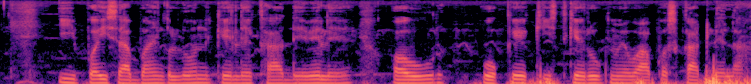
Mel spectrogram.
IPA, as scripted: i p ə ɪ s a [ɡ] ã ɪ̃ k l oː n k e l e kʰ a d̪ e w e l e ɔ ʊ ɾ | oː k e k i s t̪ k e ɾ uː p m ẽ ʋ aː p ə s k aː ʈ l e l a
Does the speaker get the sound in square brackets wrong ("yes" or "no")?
yes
